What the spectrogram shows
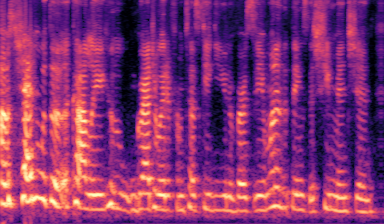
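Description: A woman's voice: medium pitch, fast talker, a bit bright. A woman hosting a podcast interview, chatty and playful, laughing often. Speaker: podcast host. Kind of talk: casual interview chat.

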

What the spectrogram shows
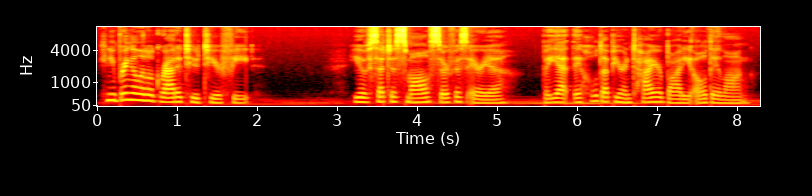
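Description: This is a guided meditation led by a low-pitched woman who teaches meditation. She speaks gently and unhurriedly, with long pauses.

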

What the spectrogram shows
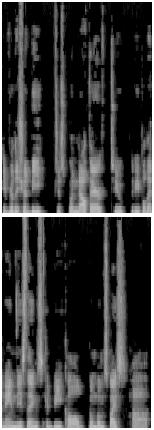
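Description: A man co-hosting a casual podcast chat, playful and jokey, often pitching his lines up like questions. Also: steady tone, moderate pace, dark tone. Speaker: podcast co-host.

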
